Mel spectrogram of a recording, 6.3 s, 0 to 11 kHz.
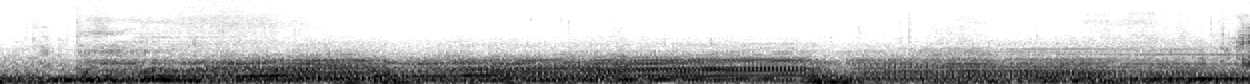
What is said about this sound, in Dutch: Die V8, hier, luister maar. proberen nog met speaker sound en zo er nog iets van te maken. Maar eigenlijk klinkt hij meer als een viercilinder, potente viercilinder, dat wel, dan als een V8.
